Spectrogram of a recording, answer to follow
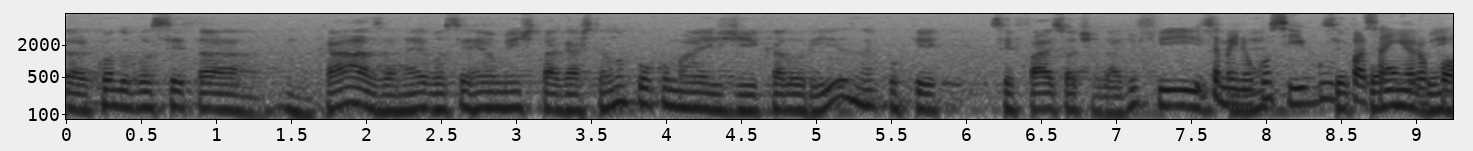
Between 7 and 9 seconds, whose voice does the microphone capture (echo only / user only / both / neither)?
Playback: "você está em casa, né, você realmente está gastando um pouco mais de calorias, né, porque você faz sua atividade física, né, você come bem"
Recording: both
